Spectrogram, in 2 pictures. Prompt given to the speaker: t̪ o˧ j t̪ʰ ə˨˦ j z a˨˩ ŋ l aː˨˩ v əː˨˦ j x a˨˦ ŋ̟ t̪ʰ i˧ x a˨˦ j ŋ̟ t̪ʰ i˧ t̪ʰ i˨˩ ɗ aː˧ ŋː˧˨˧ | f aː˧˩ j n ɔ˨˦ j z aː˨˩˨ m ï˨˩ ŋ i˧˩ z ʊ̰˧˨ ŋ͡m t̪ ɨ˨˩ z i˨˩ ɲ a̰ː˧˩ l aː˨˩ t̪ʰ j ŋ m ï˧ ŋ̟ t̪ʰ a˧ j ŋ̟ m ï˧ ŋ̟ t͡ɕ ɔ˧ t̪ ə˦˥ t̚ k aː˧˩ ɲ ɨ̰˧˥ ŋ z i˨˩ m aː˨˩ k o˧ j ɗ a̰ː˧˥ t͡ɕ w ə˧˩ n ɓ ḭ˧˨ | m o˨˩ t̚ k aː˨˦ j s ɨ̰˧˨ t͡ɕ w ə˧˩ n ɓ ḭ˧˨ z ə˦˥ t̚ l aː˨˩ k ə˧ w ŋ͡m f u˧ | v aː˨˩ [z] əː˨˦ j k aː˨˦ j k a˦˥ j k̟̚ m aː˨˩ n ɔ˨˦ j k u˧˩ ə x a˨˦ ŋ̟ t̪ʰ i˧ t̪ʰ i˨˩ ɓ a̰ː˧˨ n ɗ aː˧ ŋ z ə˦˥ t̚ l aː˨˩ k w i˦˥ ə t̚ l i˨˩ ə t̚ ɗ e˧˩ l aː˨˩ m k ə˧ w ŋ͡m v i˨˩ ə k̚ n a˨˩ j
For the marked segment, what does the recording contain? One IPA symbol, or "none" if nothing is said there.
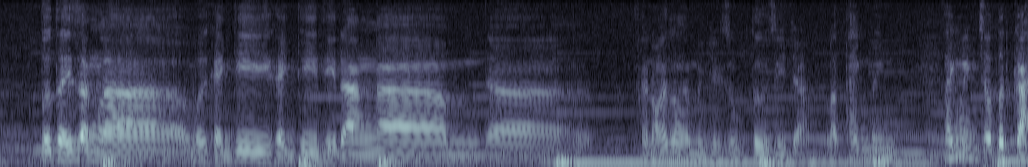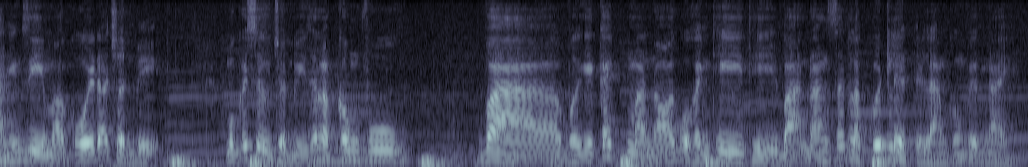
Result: v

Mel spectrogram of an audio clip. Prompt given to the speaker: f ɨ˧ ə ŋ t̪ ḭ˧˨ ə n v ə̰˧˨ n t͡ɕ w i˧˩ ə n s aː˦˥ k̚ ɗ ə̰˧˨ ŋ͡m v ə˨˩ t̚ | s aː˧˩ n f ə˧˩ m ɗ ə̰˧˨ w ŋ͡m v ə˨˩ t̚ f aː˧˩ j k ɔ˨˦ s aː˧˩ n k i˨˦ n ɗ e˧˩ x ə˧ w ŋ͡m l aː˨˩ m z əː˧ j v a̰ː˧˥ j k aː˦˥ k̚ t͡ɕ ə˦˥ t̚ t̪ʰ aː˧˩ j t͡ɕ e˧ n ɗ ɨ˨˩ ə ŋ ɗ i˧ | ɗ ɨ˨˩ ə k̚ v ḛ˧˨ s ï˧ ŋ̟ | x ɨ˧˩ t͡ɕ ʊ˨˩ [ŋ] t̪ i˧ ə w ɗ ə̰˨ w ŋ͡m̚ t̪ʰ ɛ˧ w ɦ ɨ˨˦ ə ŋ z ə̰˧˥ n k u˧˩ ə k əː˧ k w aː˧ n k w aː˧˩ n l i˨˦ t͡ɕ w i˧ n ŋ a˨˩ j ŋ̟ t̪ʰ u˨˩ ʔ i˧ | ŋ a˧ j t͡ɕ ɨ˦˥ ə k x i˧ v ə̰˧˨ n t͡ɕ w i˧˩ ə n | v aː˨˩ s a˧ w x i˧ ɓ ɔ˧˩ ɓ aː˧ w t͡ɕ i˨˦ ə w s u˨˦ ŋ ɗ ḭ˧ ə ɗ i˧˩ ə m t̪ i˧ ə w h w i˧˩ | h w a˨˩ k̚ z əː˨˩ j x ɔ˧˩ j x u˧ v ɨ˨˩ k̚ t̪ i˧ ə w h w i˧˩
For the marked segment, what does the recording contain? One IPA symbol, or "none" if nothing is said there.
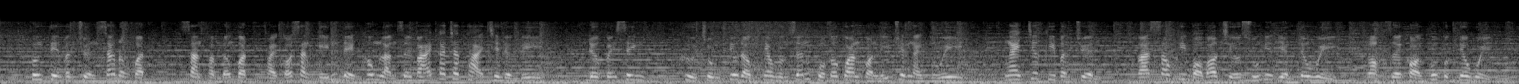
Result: ŋ͡m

